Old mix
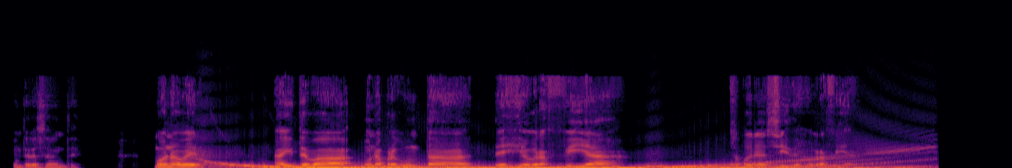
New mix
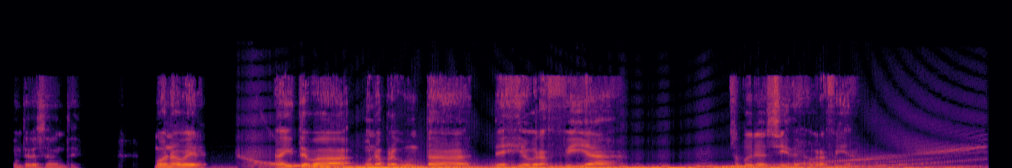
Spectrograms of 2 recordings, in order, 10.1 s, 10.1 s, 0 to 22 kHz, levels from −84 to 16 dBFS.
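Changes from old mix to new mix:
background: entry +0.50 s; master: add bell 9500 Hz +10 dB 3 oct

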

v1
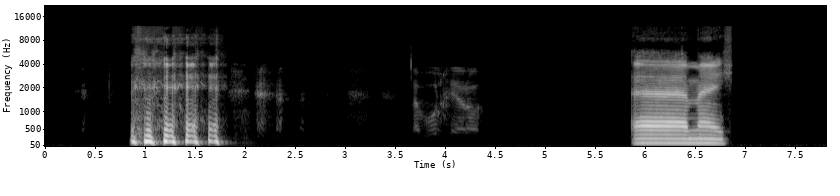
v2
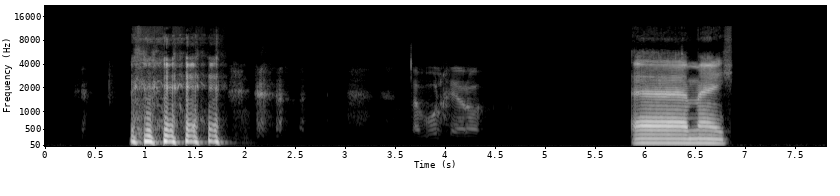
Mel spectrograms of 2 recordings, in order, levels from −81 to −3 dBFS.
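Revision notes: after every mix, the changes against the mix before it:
first voice +5.5 dB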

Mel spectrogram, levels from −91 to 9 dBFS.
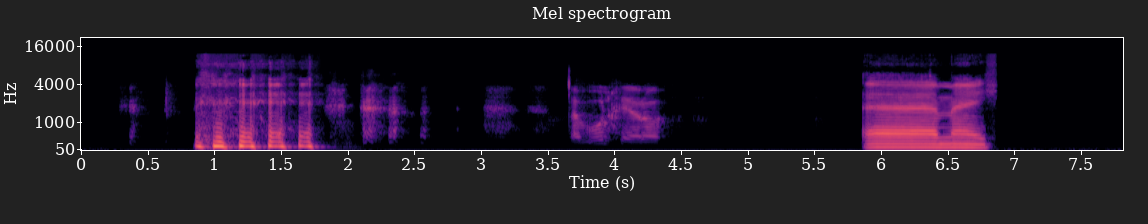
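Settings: second voice -8.5 dB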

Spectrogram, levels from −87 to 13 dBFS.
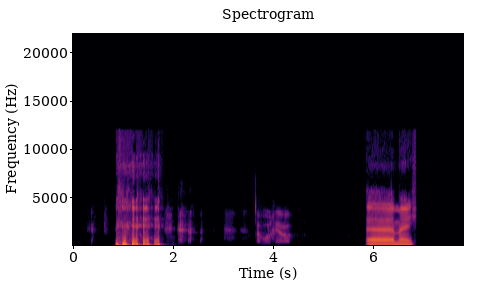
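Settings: second voice +3.0 dB

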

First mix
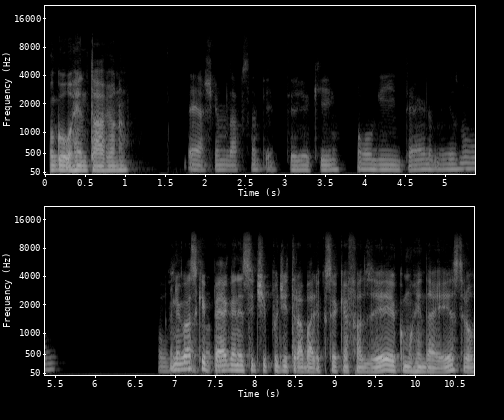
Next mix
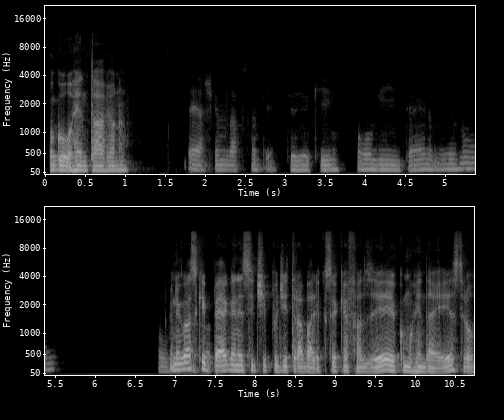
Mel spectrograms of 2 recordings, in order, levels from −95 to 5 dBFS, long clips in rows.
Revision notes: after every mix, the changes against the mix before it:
first voice: remove steep low-pass 10000 Hz 36 dB/oct; second voice: add tape spacing loss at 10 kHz 35 dB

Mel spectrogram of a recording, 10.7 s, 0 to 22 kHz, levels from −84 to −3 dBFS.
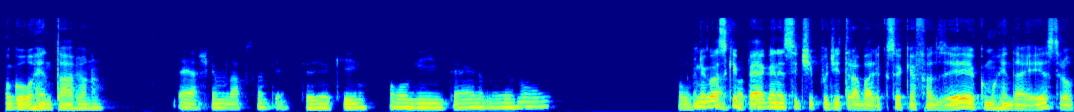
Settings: second voice +8.5 dB; master: remove air absorption 86 m

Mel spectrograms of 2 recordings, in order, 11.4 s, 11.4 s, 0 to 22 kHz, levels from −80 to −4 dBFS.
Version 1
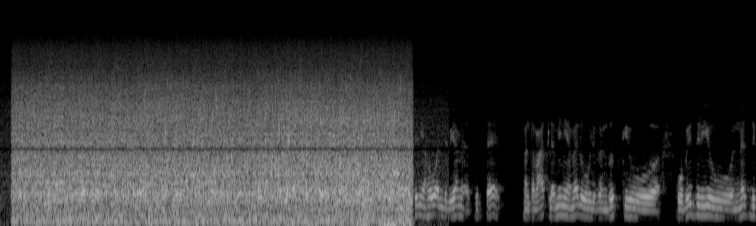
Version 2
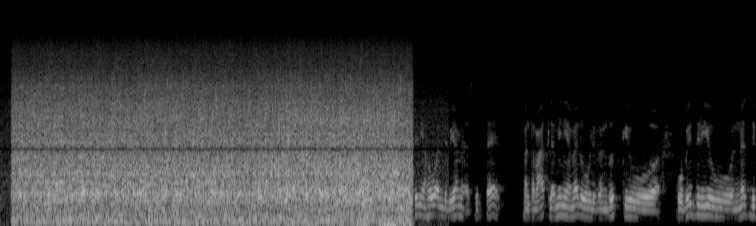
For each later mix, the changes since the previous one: speech: add bell 5700 Hz +13.5 dB 0.9 oct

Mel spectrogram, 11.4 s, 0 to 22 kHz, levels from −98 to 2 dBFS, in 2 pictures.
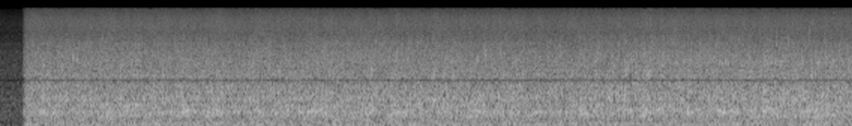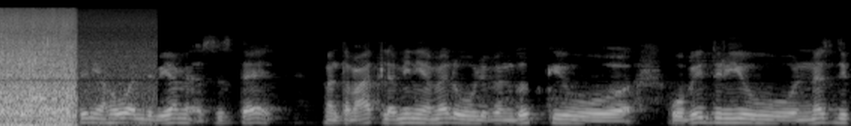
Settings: master: remove air absorption 85 m

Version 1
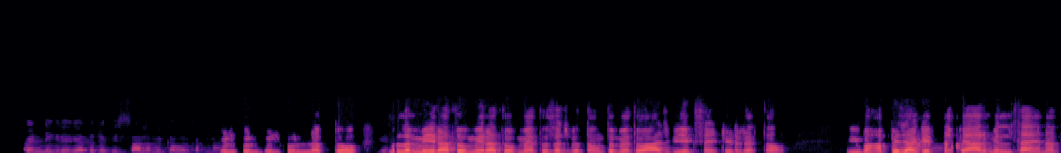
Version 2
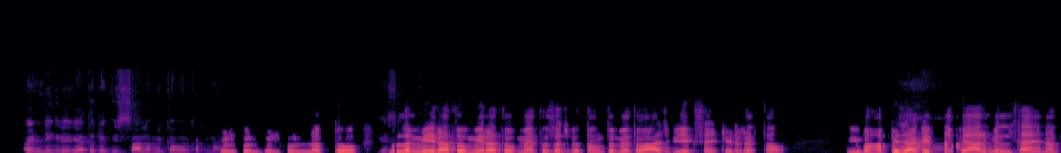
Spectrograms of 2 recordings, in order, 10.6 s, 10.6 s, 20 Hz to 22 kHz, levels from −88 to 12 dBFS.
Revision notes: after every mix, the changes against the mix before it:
first voice: remove tape spacing loss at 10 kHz 35 dB; master: add high shelf 4600 Hz -6.5 dB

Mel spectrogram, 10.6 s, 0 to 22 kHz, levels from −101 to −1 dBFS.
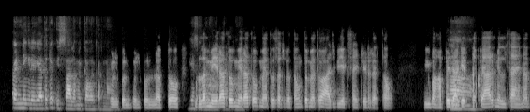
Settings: first voice +10.5 dB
